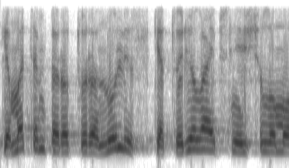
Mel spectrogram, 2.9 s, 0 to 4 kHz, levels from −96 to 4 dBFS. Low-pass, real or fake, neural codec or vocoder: 3.6 kHz; real; none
